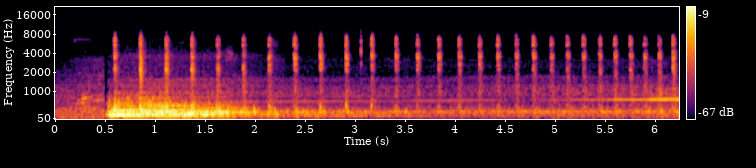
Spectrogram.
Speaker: okay so that works really well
